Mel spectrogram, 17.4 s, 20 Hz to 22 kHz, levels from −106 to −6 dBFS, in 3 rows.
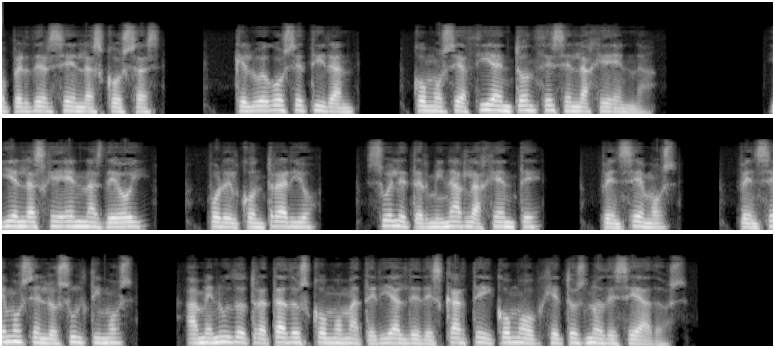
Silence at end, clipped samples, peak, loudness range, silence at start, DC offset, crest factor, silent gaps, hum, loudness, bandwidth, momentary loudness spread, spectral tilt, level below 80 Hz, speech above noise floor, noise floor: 0.55 s; under 0.1%; -2 dBFS; 2 LU; 0 s; 2%; 18 dB; 1.24-1.50 s, 2.70-2.98 s, 4.99-5.70 s, 6.96-7.15 s, 8.19-8.43 s, 9.86-10.11 s, 10.89-11.15 s, 12.60-12.87 s; none; -21 LUFS; 9.4 kHz; 9 LU; -7 dB/octave; -48 dBFS; over 70 dB; under -90 dBFS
